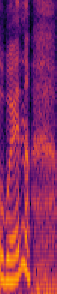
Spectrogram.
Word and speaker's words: Owen: Owen, ça s'écrit O-W-E-N.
